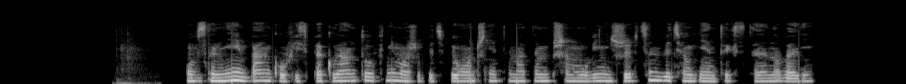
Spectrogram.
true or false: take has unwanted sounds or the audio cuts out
true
